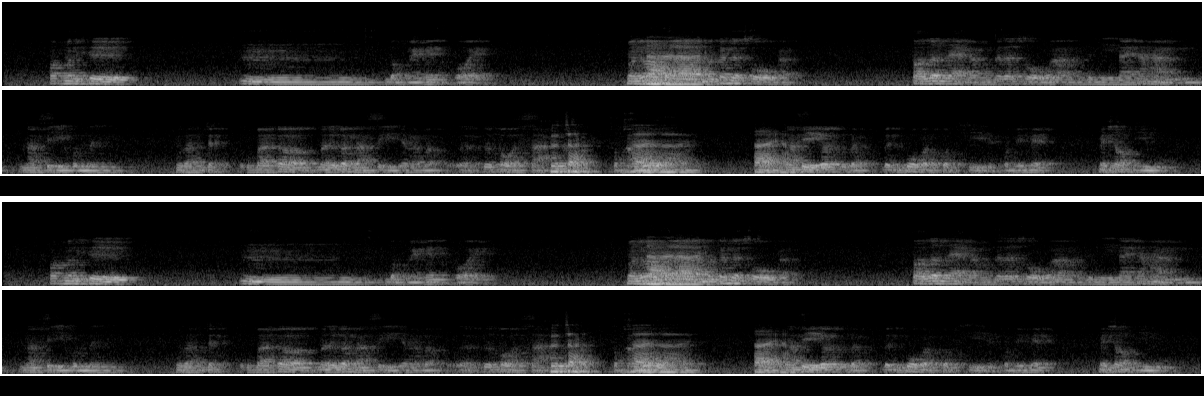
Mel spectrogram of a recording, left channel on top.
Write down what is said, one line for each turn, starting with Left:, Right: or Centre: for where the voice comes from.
Left: พล็อตมันคืออืมบอกไงไม่ให้สปอย มันก็จะมันก็จะโชว์แบบ
Centre: ได้ได้
Left: ตอนเริ่มแรกครับมันก็จะโชว์ว่ามันจะมีนายทหารนาซีคนหนึ่งคุณบาสรู้จักคุณบาสก็น่าจะรู้จักนาซีใช่ไหมแบบเออด้วยประวัติศาสตร์แบบสงครามโลกเนาะ
Centre: รู้จักใช่ใช่
Left: เออนาซีก็คือแบบเป็นพวกแบบกดขี่คนที่ไม่
Centre: ใช่ครับ
Left: ไม่ชอบยิว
